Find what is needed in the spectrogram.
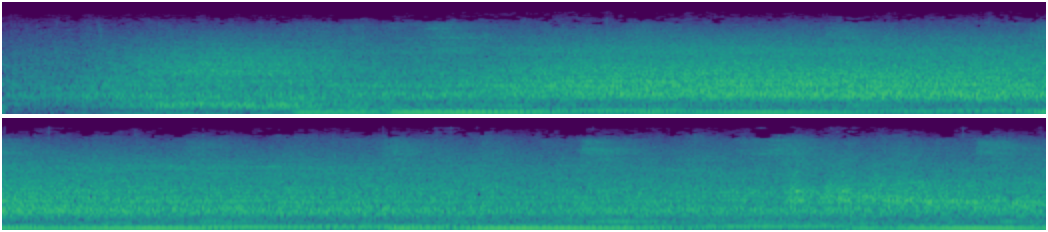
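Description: A packed stadium crowd cheering steadily, swelling during the first second, with low held musical notes that shift in pitch every second or two underneath.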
